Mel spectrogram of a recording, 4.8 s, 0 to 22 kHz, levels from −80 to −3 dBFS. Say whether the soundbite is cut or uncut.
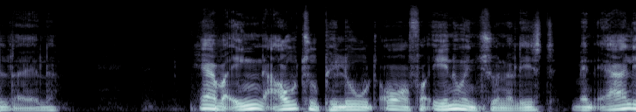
uncut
